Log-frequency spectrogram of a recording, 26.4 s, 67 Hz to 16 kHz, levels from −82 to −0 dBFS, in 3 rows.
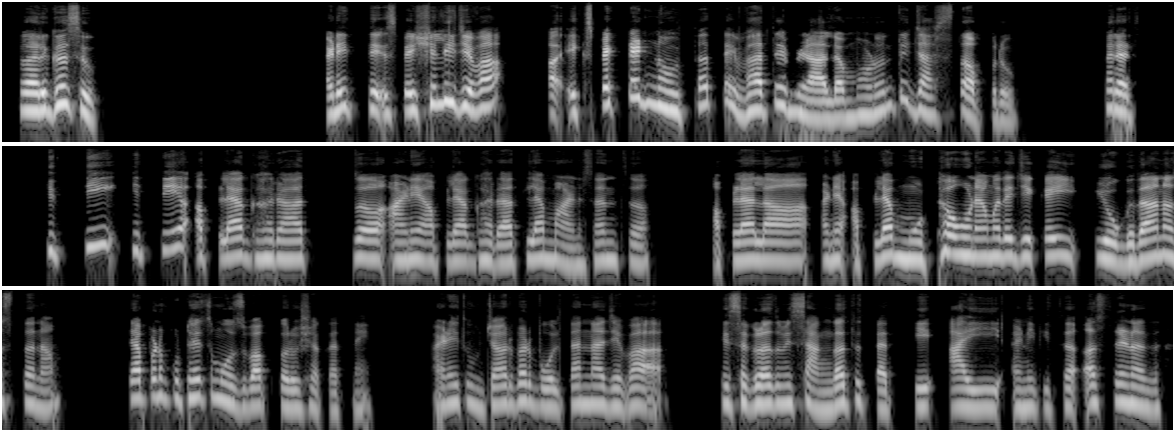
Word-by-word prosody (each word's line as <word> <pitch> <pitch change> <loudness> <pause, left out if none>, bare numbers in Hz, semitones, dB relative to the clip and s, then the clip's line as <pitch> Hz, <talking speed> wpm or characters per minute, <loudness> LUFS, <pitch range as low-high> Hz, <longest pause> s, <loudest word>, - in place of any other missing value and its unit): स्वर्ग 230 +2 +8
सुख. - - +3 1.7
आणि 230 +5 +7 0.2
ते 230 -4 +4
स्पेशली 230 - +4
जेव्हा 260 +1 +6 0.4
अ, - - +4
एक्स्पेक्टेड 285 - +5
नव्हतं 255 0 +3
तेव्हा 235 - +3
ते 290 - +2
मिळालं 175 -4 +4
म्हणून 195 +6 -1
ते 360 - -4
जास्त 195 -7 -3
अप्रूप. - - -1 0.7
खरंच 225 -6 +5 0.6
किती, 305 +7 -3 0.2
किती 275 +3 -4
आपल्या 210 0 0
घरात 200 0 -5 0.2
आणि 190 +1 0
आपल्या 180 0 -3
घरातल्या 180 +2 -3
माणसांचं 175 0 -6 0.5
आपल्याला 185 +3 +1 0.4
आणि 185 +1 -2
आपल्या 215 +5 +1
मोठं 195 - 0
होण्यामध्ये 220 -2 +3
जे 210 +1 -1
काही 215 0 -2 0.2
योगदान 195 +2 +2
असतं 200 -3 -3
ना, 155 0 -6 0.6
ते - - -3
आपण 245 +2 -1
कुठेच 235 +1 -4
मोजमाप 175 -6 -2
करू 160 -1 -2
शकत 150 -3 -10
नाही. 150 - -13 0.5
आणि 190 +2 -3
तुमच्या 180 -2 -5
बरोबर 205 +2 -2
बोलताना 185 +3 -3
जेव्हा 170 0 -3 0.6
हे 185 - -4
सगळं 190 +1 +1
तुम्ही 190 0 -3
सांगत 180 +2 -2
होतात, 160 -7 -4 0.2
की 170 0 -3
आई 165 -1 -2
आणि 165 0 -6
तिचं 165 +2 -7
असणं 190 -4 -2
195 Hz, 130 wpm, -23 LUFS, 175-225 Hz, 1.7 s, स्वर्ग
